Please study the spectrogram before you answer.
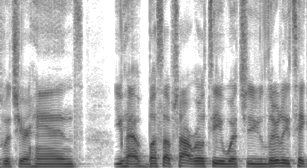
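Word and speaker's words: bussup shot: You have busup shot roti which you literally take it in a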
